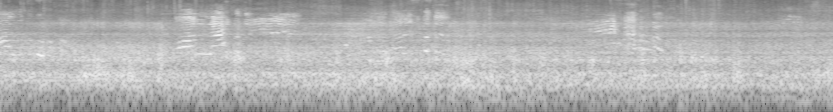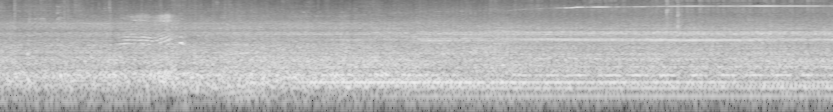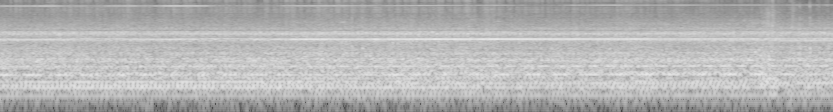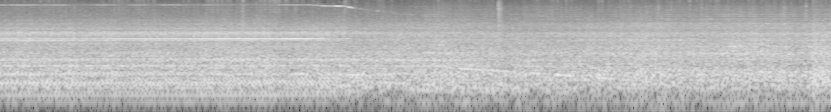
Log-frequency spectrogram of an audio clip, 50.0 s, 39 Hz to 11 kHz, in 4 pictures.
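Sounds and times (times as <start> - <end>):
diesel engine droning: 0.0 - 49.9
high whine: 0.0 - 49.9.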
